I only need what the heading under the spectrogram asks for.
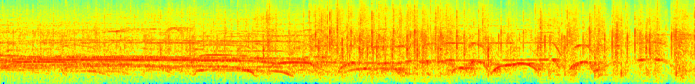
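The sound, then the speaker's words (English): A crowd applauds to pick Harland Williams' Tiananmen Square as a favorite, clapping steadily and loudly throughout, with rising and falling whoops and cheers layered over the continuous clapping, growing more energetic in the second half. “So, with your applause, pick a favorite, starting with Harland Williams, Tiananmen Square.”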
